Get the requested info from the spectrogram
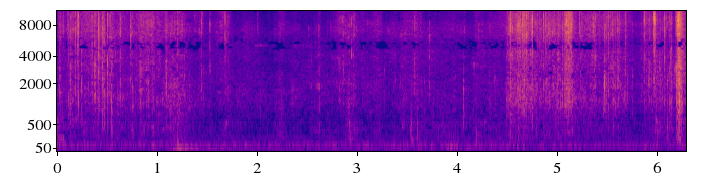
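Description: Wrapping paper crinkling and rustling as a dog chews and paws at it, with louder crinkles about four and a half to five seconds in.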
